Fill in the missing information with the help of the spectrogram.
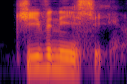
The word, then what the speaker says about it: Giovannisi: So 121, Matt Givanisi, and I didn't know how to say his last name for a very long time until I was sitting down having a beer with him, and then he spelled it out phonetically for me the way that my brain works, and Now I can say it.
